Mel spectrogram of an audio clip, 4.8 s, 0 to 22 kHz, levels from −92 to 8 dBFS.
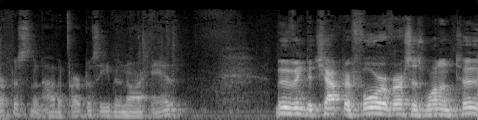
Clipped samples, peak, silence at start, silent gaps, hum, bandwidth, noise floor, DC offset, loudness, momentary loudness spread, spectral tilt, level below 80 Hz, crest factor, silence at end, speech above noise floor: under 0.1%; -2 dBFS; 0 s; none; none; 15.5 kHz; -46 dBFS; under 0.1%; -18 LUFS; 18 LU; -6.5 dB/octave; -56 dBFS; 18 dB; 0 s; 27 dB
